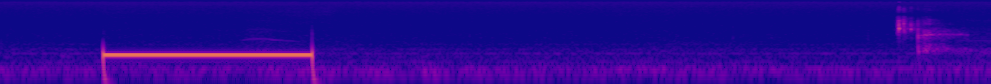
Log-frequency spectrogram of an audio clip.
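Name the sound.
telephone ringing tone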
